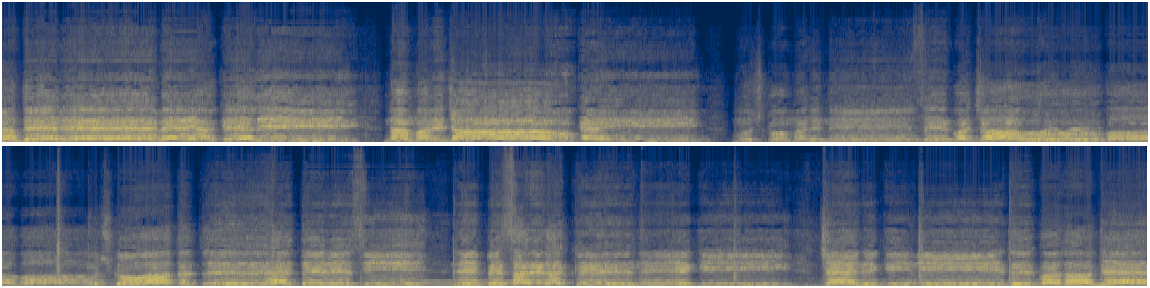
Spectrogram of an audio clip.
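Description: A solo voice chanting a mournful Urdu lament (noha) unaccompanied in a slow, drawn-out melody. From about nine seconds in, a steady hummed drone is held beneath it.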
